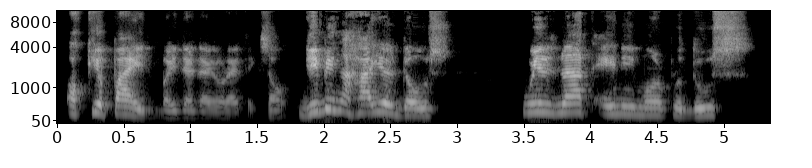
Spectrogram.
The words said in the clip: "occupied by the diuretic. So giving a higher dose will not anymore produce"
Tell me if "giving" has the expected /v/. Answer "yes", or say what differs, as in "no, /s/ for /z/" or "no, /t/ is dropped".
no, /b/ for /v/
